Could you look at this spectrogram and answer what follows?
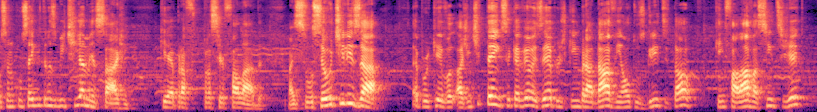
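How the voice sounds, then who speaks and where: A man's voice: high voice, a bit bright. A man coaching public speaking on a casual live stream, rambling and thanking viewers by name as they join. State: sweating. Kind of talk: live stream chat, reading viewer comments. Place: indoors, warm room.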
